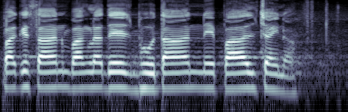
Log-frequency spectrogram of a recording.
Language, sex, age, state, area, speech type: Sanskrit, male, 18-30, Chhattisgarh, urban, spontaneous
